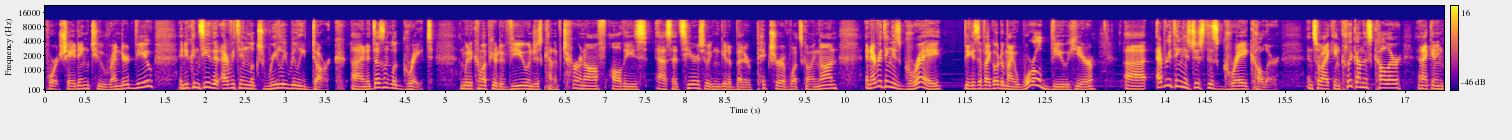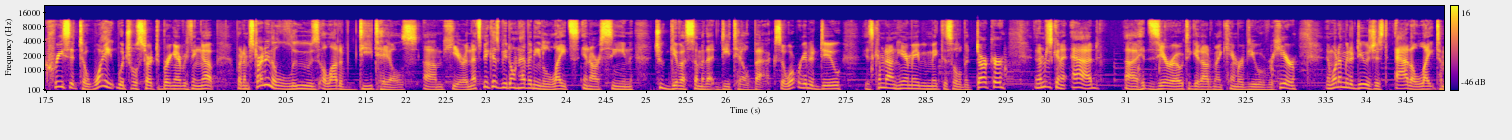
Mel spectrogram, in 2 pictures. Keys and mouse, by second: 5.5-6.0 drag, 6.4 click, 7.1-7.6 drag, 7.8-8.4 drag, 12.1 click, 16.2 click, 29.8 click, 31.4 KP_0, 33.0 middle click, 33.7 n, 34.2 middle click.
